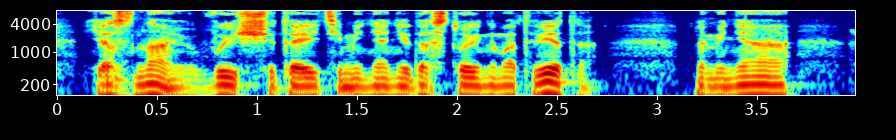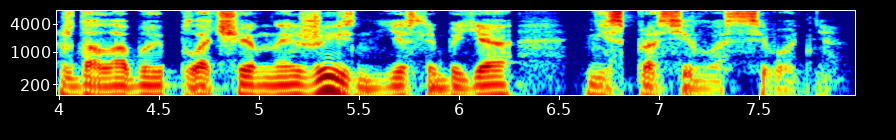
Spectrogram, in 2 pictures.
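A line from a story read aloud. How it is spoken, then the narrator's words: Ardent yet timid. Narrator (Russian): я заговорил пылко и робко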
